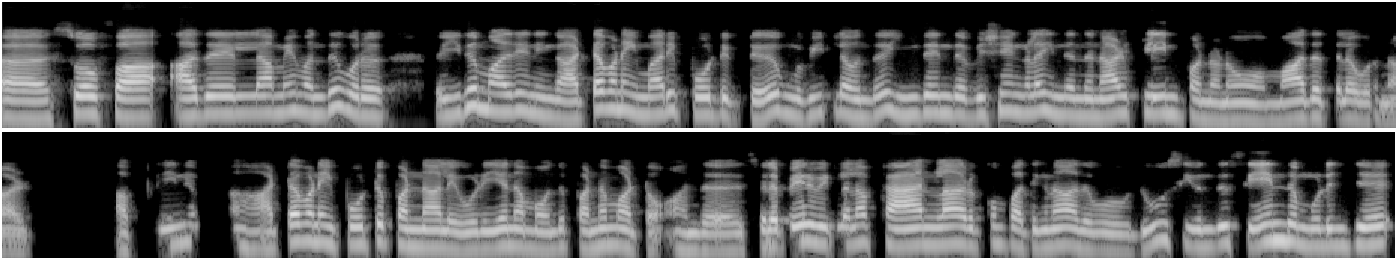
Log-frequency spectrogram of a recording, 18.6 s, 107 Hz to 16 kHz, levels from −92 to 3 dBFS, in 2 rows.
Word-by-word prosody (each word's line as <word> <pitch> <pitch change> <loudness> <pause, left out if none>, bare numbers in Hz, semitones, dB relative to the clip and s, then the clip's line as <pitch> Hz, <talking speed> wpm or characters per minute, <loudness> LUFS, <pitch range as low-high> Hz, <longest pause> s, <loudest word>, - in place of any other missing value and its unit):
அ - - +4 0.3
sofa 190 -2 +5 0.4
அது 180 +2 +3 0.2
எல்லாமே 200 +1 -1
வந்து, 190 +5 -3
ஒரு 180 -2 +2 0.6
இது 255 - +2
மாரி 215 0 +2
நீங்க 175 -3 -2
அட்டவணை 230 +6 +1
மாரி 195 +4 +1
போட்டுக்கிட்டு, 180 -5 -1
"உங்க 180 -3 -3
வீட்டுல 200 +1 -4
வந்து 170 +4 -3
இந்தந்த 195 0 -1
விஷயங்கள, 205 +1 -3
இந்தந்த 180 -2 -2
நாள் 185 +2 +2
கிளீன் 190 -1 0
பண்ணணும், 150 -2 -2 0.2
மாதத்துல 160 0 +1
1 150 - -8
நாள்", - - -2 0.7
அப்படின்னு 185 +4 -7 0.3
அ - - -7 0.2
அட்டவணை 205 +4 +2
போட்டு 190 +2 0
பண்ணாலே 165 -3 +2
ஒழிய, 155 +3 0
நம்ம 165 -2 -2
வந்து 165 +2 -6
பண்ண 165 +3 0
மாட்டோம். 165 -4 -2
அந்த 145 0 -3 0.3
சில 165 0 +3
பேரு 205 +1 +5
வீட்டுலலாம் 190 +1 -1
ஃபேன்லாம் 185 +2 +6
இருக்கும் 185 +2 -7
பார்த்தீங்கன்னா, 170 +2 0
அது 155 -2 -2
ஒ - - -3 0.2
தூசி 195 +1 -5
வந்து 185 +3 -1
சேந்து 210 +3 +3
முடிஞ்சு, 175 +1 +1
185 Hz, 150 wpm, -22 LUFS, 170-195 Hz, 0.7 s, ஃபேன்லாம்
